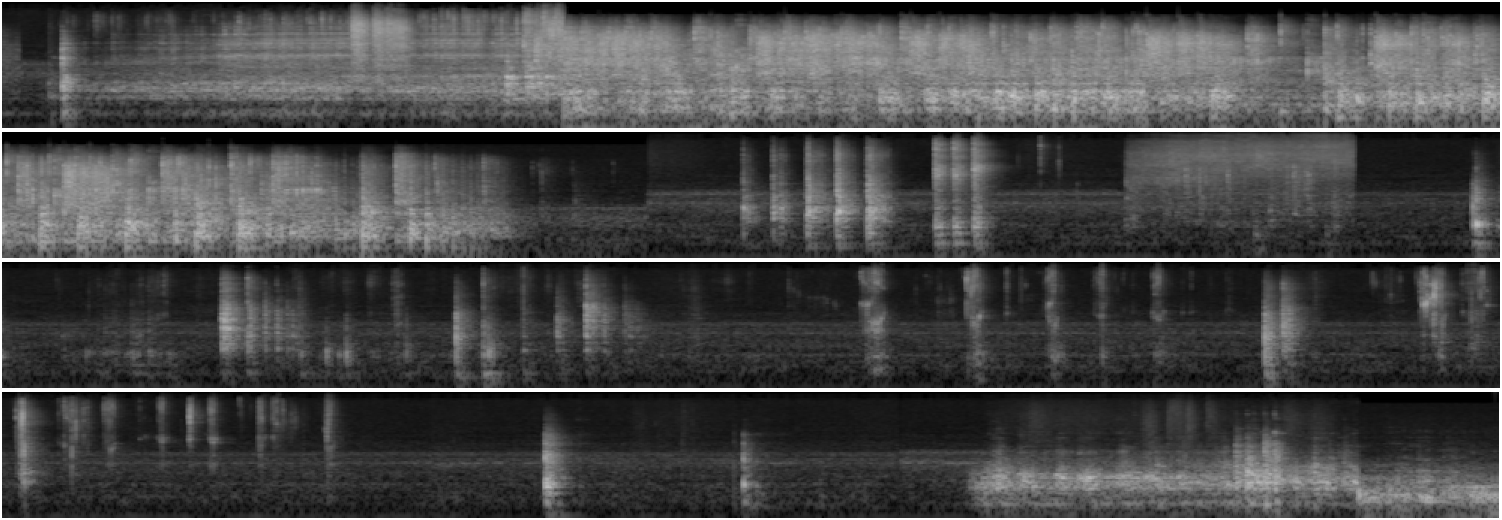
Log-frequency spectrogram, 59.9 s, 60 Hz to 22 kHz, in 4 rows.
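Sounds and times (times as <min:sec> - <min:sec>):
balls rattling down marble run: 0:00.8 - 0:12.6
ball hissing roll: 0:26.2 - 0:28.6.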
